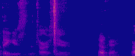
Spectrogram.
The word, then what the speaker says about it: Tarsier: It's not French. So it is Tarsier. Tarsier.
